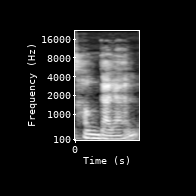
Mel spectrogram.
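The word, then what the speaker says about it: Hongdian: although I did go I did do a pronunciation on Google and Google said is hung Dian and I'm like I'm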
